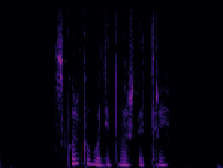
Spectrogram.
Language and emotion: Russian, neutral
